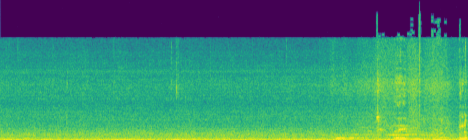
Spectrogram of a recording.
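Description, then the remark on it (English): Cars drive by outside a home, a steady low rumble of road traffic that swells slightly as vehicles pass, with faint indistinct voices and babies in the background. “So y'all hear cars coming by and all that stuff, and you hear some babies in the background.”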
